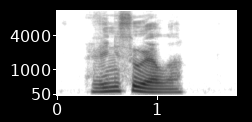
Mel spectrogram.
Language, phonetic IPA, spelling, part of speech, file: Russian, [vʲɪnʲɪsʊˈɛɫə], Венесуэла, proper noun, Ru-Венесуэла.ogg
- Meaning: Venezuela (a country in South America)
